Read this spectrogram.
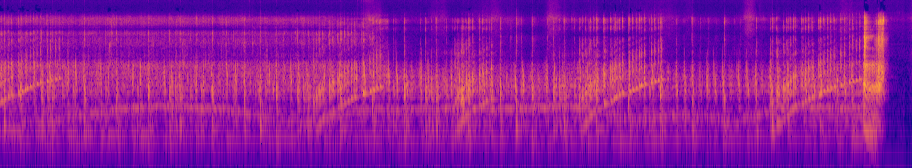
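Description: Rising chimes from a mobile game ring as coins are collected.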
